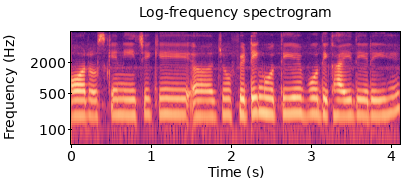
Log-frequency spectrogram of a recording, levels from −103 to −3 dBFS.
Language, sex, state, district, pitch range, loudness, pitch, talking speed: Hindi, female, Haryana, Charkhi Dadri, 190-205 Hz, -18 LUFS, 200 Hz, 205 wpm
